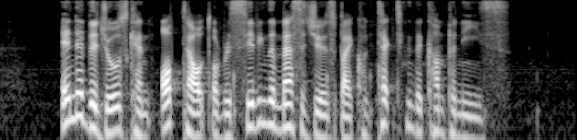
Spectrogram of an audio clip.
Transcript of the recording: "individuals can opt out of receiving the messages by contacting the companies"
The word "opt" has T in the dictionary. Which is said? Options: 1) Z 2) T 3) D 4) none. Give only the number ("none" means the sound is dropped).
2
